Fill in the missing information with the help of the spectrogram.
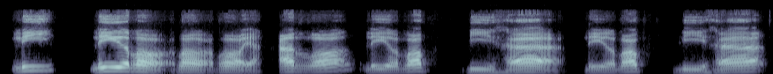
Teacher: rnya berbaris fathah maka ditebalkan ya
